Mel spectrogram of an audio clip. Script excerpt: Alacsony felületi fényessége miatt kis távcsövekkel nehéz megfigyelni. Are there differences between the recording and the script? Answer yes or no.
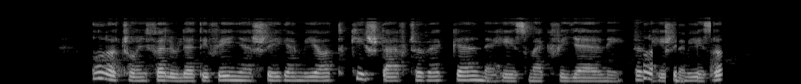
yes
